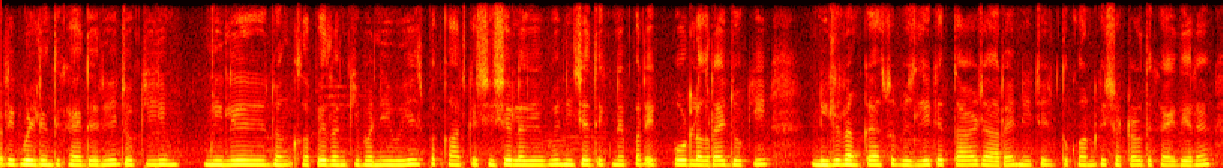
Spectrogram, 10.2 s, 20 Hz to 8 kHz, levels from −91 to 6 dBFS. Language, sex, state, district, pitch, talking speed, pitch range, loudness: Hindi, female, Bihar, Saharsa, 210 Hz, 305 wpm, 205-220 Hz, -18 LUFS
